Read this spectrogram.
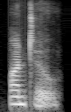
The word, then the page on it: onto: Indian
